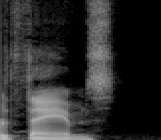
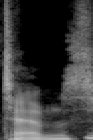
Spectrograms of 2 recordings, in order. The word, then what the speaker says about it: Thames: It's River Thames, Thames, right? Thames. Yeah, I knew. I knew I fucking said that wrong.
